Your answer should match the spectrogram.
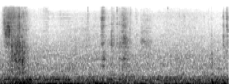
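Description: Quiet handling sounds as a screen-printing frame is lifted off a freshly pulled print and the paper sheet is handled: a brief swish just after the start, then faint rustling.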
